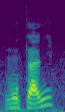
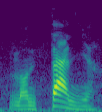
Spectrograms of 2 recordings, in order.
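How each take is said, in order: First: "Montagne" said the French way, nasal on and final gn; GN français. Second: "montagne" as Spanish montaña, ny sound and final a; Ñ espagnol. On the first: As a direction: say "Montagne" as a plain French word. (« Montagne » à la française) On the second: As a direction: say "montagne" lower, in Spanish, ending in nya. (« montagne » dit « montaña », à l'espagnole) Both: Shown as a demonstration. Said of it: "comme G N".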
